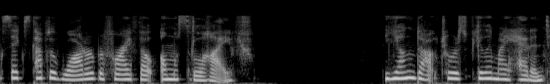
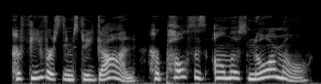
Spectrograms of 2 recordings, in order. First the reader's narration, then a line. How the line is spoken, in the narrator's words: the doctor said in an excited voice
